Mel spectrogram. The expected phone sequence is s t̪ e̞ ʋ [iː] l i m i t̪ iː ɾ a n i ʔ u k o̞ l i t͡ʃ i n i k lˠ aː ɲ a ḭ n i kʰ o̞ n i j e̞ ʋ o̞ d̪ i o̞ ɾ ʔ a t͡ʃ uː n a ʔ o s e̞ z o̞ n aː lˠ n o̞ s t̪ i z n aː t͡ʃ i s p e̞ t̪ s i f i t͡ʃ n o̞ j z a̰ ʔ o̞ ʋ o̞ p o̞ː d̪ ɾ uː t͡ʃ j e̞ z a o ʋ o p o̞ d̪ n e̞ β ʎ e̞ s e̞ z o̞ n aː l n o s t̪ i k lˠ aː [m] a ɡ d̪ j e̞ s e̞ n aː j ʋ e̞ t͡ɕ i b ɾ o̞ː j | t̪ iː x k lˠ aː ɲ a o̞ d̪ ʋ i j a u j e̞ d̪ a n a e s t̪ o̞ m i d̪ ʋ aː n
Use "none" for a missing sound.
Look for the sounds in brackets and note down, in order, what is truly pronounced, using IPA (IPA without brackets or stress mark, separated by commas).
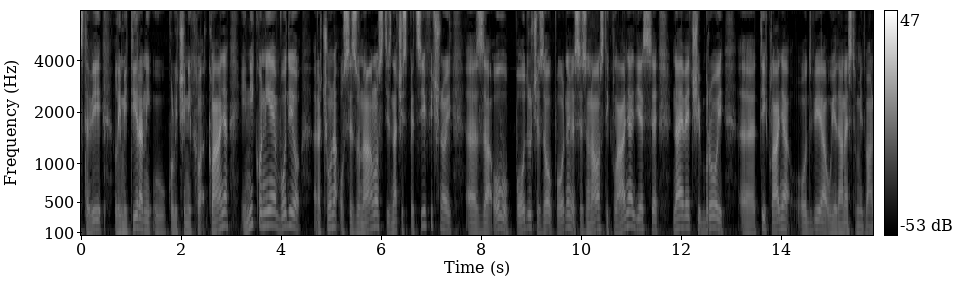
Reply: iː, ɲ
